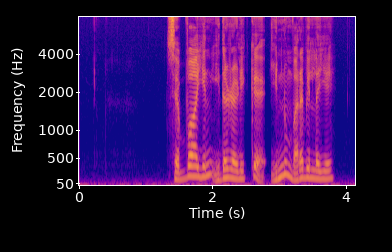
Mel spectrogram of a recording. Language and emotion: Tamil, neutral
